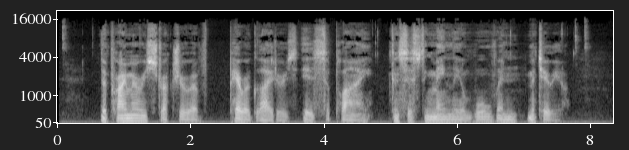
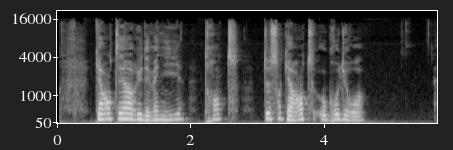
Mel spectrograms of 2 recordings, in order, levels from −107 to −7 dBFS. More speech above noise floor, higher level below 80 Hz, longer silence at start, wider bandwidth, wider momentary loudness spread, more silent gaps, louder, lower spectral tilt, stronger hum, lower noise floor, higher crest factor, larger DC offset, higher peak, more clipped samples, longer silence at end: about the same, 31 dB vs 34 dB; about the same, -52 dBFS vs -54 dBFS; about the same, 0.05 s vs 0.05 s; about the same, 16 kHz vs 16.5 kHz; first, 21 LU vs 15 LU; neither; first, -26 LUFS vs -30 LUFS; second, -2.5 dB/octave vs -5 dB/octave; neither; second, -59 dBFS vs -63 dBFS; first, 26 dB vs 18 dB; neither; first, -4 dBFS vs -12 dBFS; neither; first, 0.4 s vs 0 s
